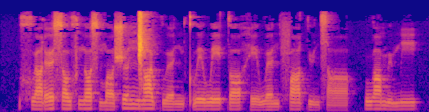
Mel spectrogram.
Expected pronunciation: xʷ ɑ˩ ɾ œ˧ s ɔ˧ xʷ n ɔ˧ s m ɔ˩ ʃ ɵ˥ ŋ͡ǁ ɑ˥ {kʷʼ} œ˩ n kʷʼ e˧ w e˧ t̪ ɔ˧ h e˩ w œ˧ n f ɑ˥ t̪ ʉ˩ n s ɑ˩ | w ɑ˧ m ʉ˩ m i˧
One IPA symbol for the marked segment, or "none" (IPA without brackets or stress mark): kʷ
